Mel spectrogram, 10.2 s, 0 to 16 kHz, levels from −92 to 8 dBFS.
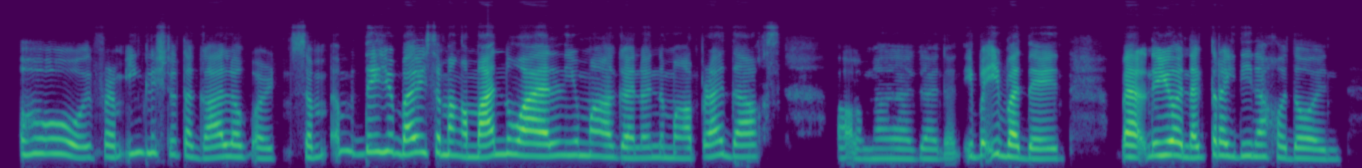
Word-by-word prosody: Oo. 315 -4 -2
From 255 +5 -6
English 340 0 -6
to 305 - -10
Tagalog 250 0 -2
or 220 -1 -6
sam 250 +6 -8
eh, 360 - -9 0.2
'di 365 +1 0
ba 315 0 +4
yung 345 -1 -1
sa 335 - 0
mga 285 -4 +1
manual, 270 +1 +6
yung 290 0 -6
mga 255 -1 0
gano'n, 230 0 -3
na 235 - -10
mga 225 -1 -4
products. 265 +6 -2 0.5
Oo, - - -9
mga 215 0 -10
gano'n. 215 -2 -10
Iba-iba 270 0 +2
din. 215 -1 -3 0.4
Pa 255 -1 +7
ano - - 0
'yon 295 -1 +7
nag-try 270 +3 0
din 275 0 -6
ako 255 -3 -5
do'n. 210 -2 -4
260 Hz, 190 wpm, -22 LUFS, 230-300 Hz, 0.5 s, Pa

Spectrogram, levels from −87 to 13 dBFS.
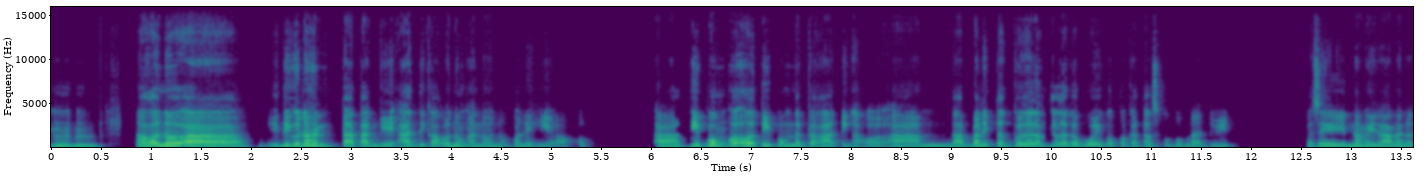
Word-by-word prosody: mm. 140 -1 -5 0.6
Ako 215 0 +6
'no, 195 0 +9
ah, 165 -2 +6 0.2
hindi 165 - -9
ko 190 - +4
naman 185 -2 +2
tatanggi, 130 -2 0
adik 170 - -3
ako 160 -2 -3
nung 155 -2 -5
ano, 135 -3 -8
nung 125 -1 -12
kolehiyo 120 -3 -10
ako. 120 0 -16 0.7
Ah, 135 -2 -1
tipong 180 0 +2
oo, 195 +2 +4
tipong 165 0 -2
nagka-cutting 130 -5 -4
ako. 120 +1 -10
Um, 135 +1 -6
nabaliktad 170 +1 -3
ko 175 - 0
na 165 - +1
lang 155 - -7
talaga 155 -2 -3
buhay 145 -1 -3
ko 150 +1 -10
pagkatapos 135 -3 -9
ko 125 -1 -17
gumraduate 115 -2 -12 0.6
kasi 145 -4 -3
nangailangan 125 -2 -3
145 Hz, 150 wpm, -22 LUFS, 125-165 Hz, 0.7 s, no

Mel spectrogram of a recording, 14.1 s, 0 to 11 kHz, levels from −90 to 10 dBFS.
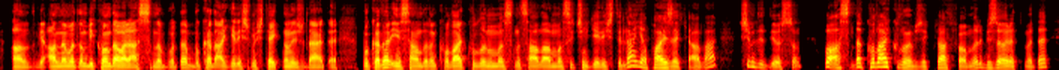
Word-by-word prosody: Anladım. 90 -3 0
Yani, - - -2
anlamadığım 105 +1 +3
bir 105 - +1
konu 110 0 +3
da 110 - +9
var, 95 -1 +9
aslında, 90 +1 +3
burada. 115 +4 -2
Bu 115 - -7
kadar 95 +1 +1
gelişmiş 110 +3 -4
teknolojilerde, 90 -4 0 0.4
bu 110 -2 -1
kadar 155 +6 +6
insanların 110 0 0
kolay 105 +1 +3
kullanılmasının 105 +1 -3
sağlanması 100 +2 0
için 125 -5 -7
geliştirilen 100 - -4
yapay 135 - +2
zekâlar. 105 -6 -5 0.3
Şimdi 170 - -8
diyorsun, 95 -2 -6 0.3
bu, - - +6
aslında, 135 +8 0
kolay 190 +2 +2
kullanılabilecek 100 - -5
platformları 130 - -2
bize 125 +2 -2
öğretmede 115 - -3
110 Hz, 135 wpm, -23 LUFS, 100-130 Hz, 0.4 s, da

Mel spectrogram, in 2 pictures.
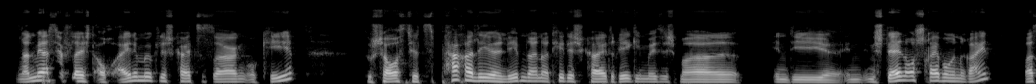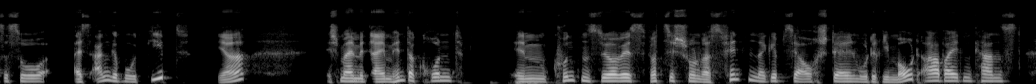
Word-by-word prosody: Dann 120 +7 0
wäre 185 0 +7
es 185 - -5
ja - - -4
vielleicht 150 -2 +1
auch 110 - -2
eine 175 - +2
Möglichkeit, 155 -5 -1
zu - - -15
sagen, 125 +1 +1
okay, 155 - -2 0.7
du - - -8
schaust 140 -1 +3
jetzt 130 - -5
parallel 165 -9 +5
neben 155 +6 0
deiner 155 -3 0
Tätigkeit 135 -4 0
regelmäßig 130 -3 -3
mal 115 -1 +1 0.3
in 115 -1 -6
die 110 -1 -1
in 110 +2 -6
in 120 +3 -8
Stellenausschreibungen 170 - +3
rein, 135 - -1 0.3
was 135 +2 -1
es 145 - -7
so 140 -1 -1 0.3
als 120 - -2
Angebot 145 -9 -3
gibt, 305 - -2 0.2
ja. - - +2 0.8
Ich - - -7
meine, 145 -1 +5
mit 135 -1 -2
deinem 125 0 +3
Hintergrund 170 0 -1 0.4
im 130 -1 -2
Kundenservice 155 -4 +2
wird 155 +1 -2
sich 165 -2 -1
schon 145 -5 0
was 115 -2 -1
finden. 230 -4 -4
Da 145 - -1
gibt's 155 0 -4
ja - - +2
auch 125 0 -3
Stellen, 135 -2 0
wo 120 - -3
du 125 - -2
remote 115 - 0
arbeiten 165 -1 +2
kannst. 150 -1 -3
145 Hz, 160 wpm, -25 LUFS, 125-165 Hz, 0.8 s, wäre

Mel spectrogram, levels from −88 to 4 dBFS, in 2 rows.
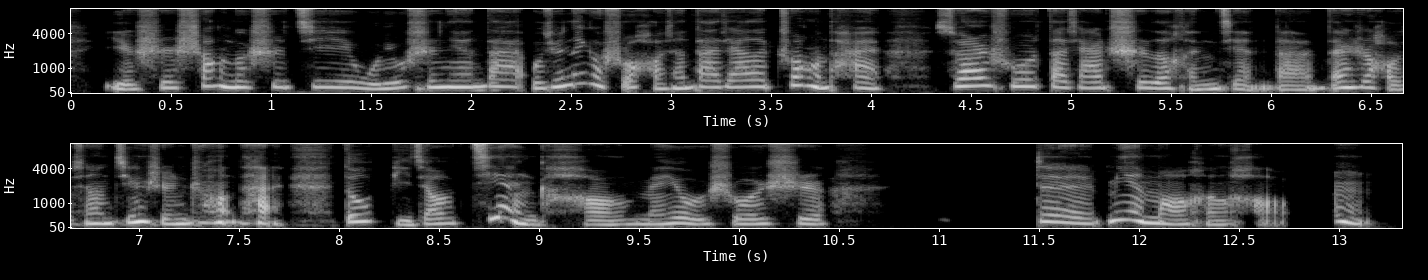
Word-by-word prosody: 也 180 - -2
是 230 +5 -3
上 270 +2 +2
个 250 - +3
世 250 +1 -3
纪 250 0 -2
五 205 -5 -2
六 210 +5 -1
十 250 - -1
年 255 +1 +5
代， 275 -2 -2
我 215 - -2
觉 260 - +1
得 305 - +3
那 380 - -9
个 335 - 0
时 - - -4
候 255 - +1
好 190 -6 -5
像 210 +2 0
大 255 +1 -2
家 255 0 -2
的 270 - 0
状 295 -2 +2
态 220 -3 -3 0.2
虽 295 -1 +3
然 305 - +4
说 280 -2 -1
大 245 -3 -2
家 225 -1 -3
吃 225 0 0
得 210 -1 +1
很 175 -2 -3
简 180 -3 -4
单， 160 +7 -5
但 235 +2 +3
是 240 - -1
好 170 -8 -4
像 200 +4 +1
精 255 +6 +7
神 190 -7 +1
状 235 +4 +2
态 - - +1 0.3
都 270 +2 +4
比 165 - -6
较 190 +7 -1
健 385 - +4
康， 160 +1 -3
没 180 +1 -4
有 205 -4 0
说 185 0 -2
是 190 -2 -2 1.0
对， 245 -7 0
面 310 -1 +4
貌 190 -6 +3
很 160 -2 -6
好， - - -8 0.2
嗯。 260 -7 +2
230 Hz, 260 characters per minute, -20 LUFS, 190-265 Hz, 1.0 s, 精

